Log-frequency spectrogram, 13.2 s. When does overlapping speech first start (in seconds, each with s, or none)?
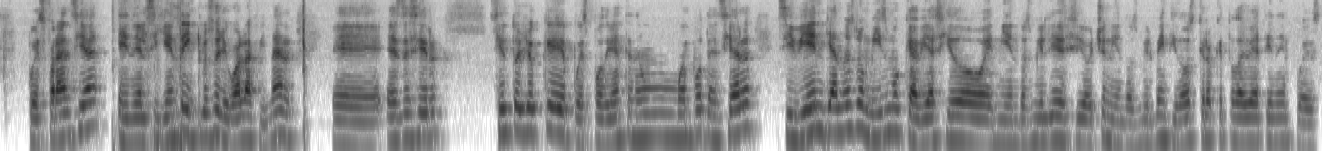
none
